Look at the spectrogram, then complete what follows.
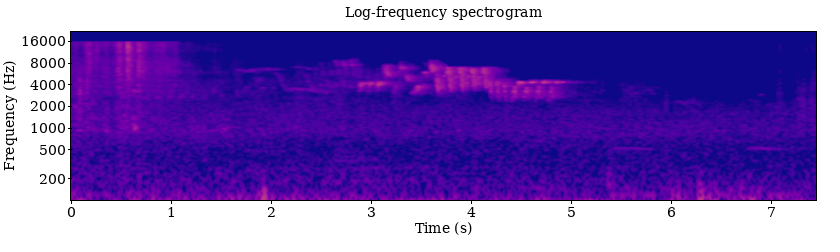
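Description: A songbird giving a quick run of high chirps for about two seconds, over a steady low rumble with a few soft thumps.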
